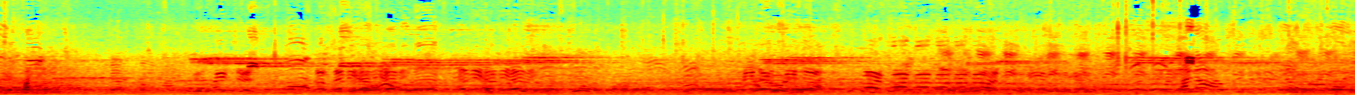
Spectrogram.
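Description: A large crowd chatters in a big echoing hall.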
